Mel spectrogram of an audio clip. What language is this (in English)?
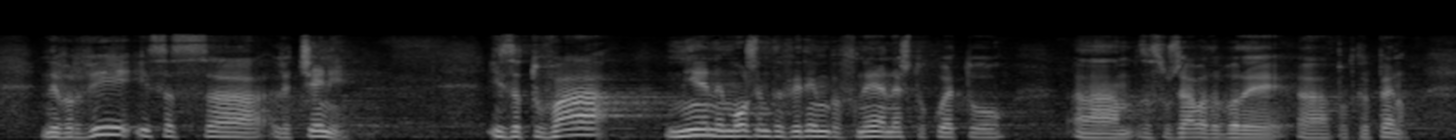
Bulgarian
